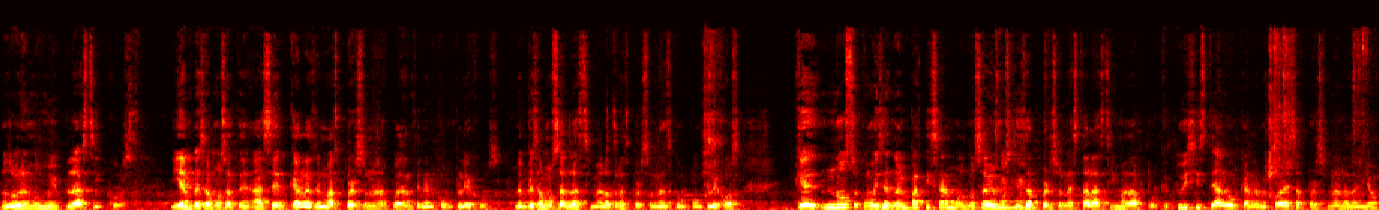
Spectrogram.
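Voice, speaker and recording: Over noticeable background noise, a man with a high voice talks at a very fast pace. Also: ordinary pitch variation. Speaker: tattoo studio member. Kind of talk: casual chat.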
